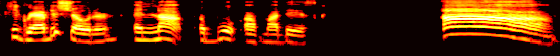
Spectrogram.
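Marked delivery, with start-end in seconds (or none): 4.4-5.6 high, loud cry of fake pain; loud acted yelp; shout. A narrator's reading. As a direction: yell out as if badly hurt. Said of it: "he shouted".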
